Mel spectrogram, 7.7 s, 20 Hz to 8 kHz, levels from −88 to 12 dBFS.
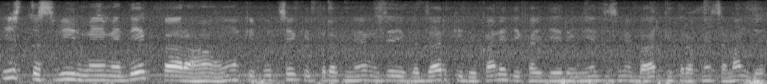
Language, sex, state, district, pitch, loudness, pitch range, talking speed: Hindi, male, Rajasthan, Bikaner, 160 Hz, -17 LUFS, 150-175 Hz, 220 wpm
